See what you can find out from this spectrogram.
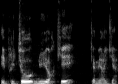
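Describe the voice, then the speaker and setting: The man's voice comes across as somewhat breathy. His pace is very slow. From New York, US (emigrated from Paris at five). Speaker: business mentor and investor. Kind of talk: business talk to camera. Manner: direct; halting with fillers.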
